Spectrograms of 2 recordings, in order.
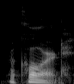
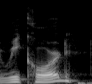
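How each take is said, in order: First: The stress is on the second syllable. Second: The stress is on the first syllable. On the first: "sometimes we emphasize uh, the second syllable" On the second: "sometimes we stress the first syllable"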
